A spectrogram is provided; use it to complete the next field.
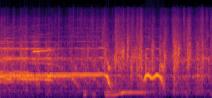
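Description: An audience at a live venue event applauds a guest, a dense patter of clapping that swells after the first couple of seconds, while sustained electronic tones glide and bend over it.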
